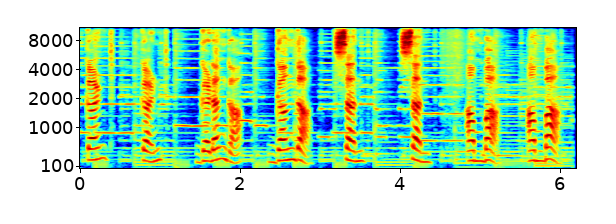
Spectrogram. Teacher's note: अनुस्वार के उच्चारण में हवा केवल नाक से निकलती है।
